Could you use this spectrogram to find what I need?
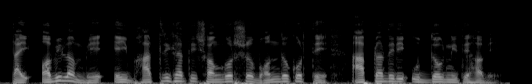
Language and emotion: Bengali, neutral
